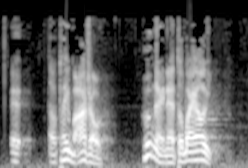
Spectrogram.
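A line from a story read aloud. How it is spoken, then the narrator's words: Shouting. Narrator (Vietnamese): Một tên trong số đó hét lên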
